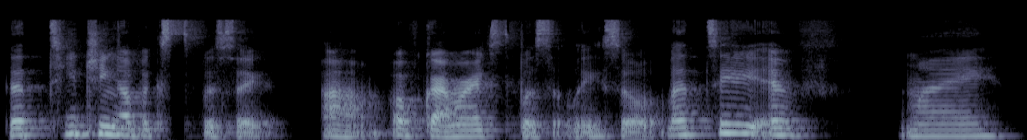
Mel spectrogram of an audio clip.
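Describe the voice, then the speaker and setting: A woman's voice: fairly low pitch, steady tone, normal speed, gravelly. A woman leading a training session over a video call, chatty, with lots of fillers and "right?". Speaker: workshop facilitator.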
